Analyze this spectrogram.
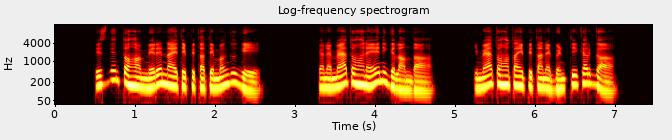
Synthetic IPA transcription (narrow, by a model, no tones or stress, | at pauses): t̪ɪs̬d̪ɪnt̪ʊɦãmeːɾenaːit̪epɪt̪at̪emɐ̃ŋɡɡe | kɐnɛmɛ̃t̪ʊɦãnɛ̃eːnĩɡɐlãːnd̪a̰ | kimɛ̃t̪ʊɦãt̪ãːĩpɪt̪anɛ̃bɪ̃ɽ̃t̪ikɐɾɡaː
